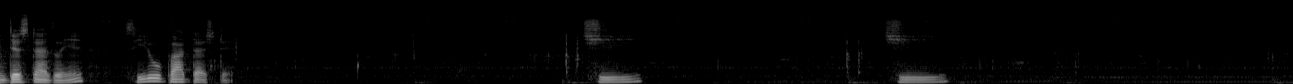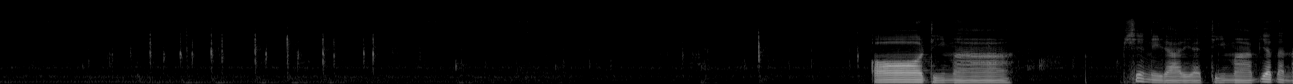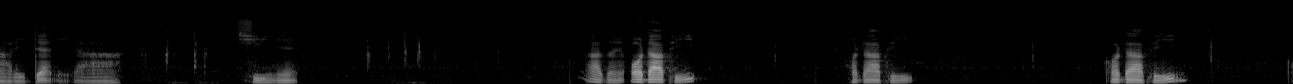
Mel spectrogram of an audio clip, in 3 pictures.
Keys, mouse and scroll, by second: 1.1 click, 1.7 click, 2.2 scroll up 2, 2.7-4.3 shift+middle drag, 4.3 alt+click, 5.1 click, 5.7 g, 7.2-8.1 scroll up 1, 8.1 click, 8.5 g, 9.7 middle click, 10.3 click, 10.7 g, 11.7-12.4 middle drag, 12.4 click, 12.8 g, 13.9-14.5 middle drag, 14.5 ctrl+z, 14.9 ctrl+z, 15.1 ctrl+z, 15.7 ctrl+z, 15.9 ctrl+z, 16.3 ctrl+z, 16.7 ctrl+z, 17.3 drag, 17.6 middle click, 18.2 click, 18.6-23.4 middle drag, 23.4-23.7 scroll up 2, 23.7-24.9 middle drag, 24.9 click, 25.7 click, 28.1 g, 30.1 ctrl+z, 30.5 alt+click, 31.2 middle click, 31.7 click, 32.3 alt+click, 32.7-33.9 middle drag, 33.9 alt+shift+click, 34.4-36.6 middle drag, 36.6 alt+shift+click, 37.0-38.3 middle drag, 38.3 alt+shift+click.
